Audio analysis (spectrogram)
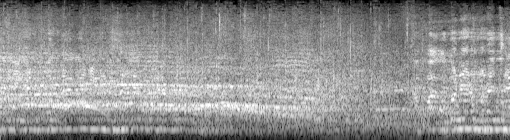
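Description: Audience applause at a political debate in Maluku for a Democratic Party presidential convention, a steady, dense wash of clapping from a crowd that holds for several seconds and dips slightly near the end.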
